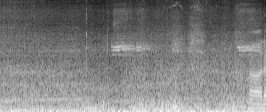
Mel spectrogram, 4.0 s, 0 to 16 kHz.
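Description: Wind rushing over the microphone of a moving TVS Stryker 125cc motorcycle, with its single-cylinder engine running steadily at cruising speed and tyre and road noise underneath.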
